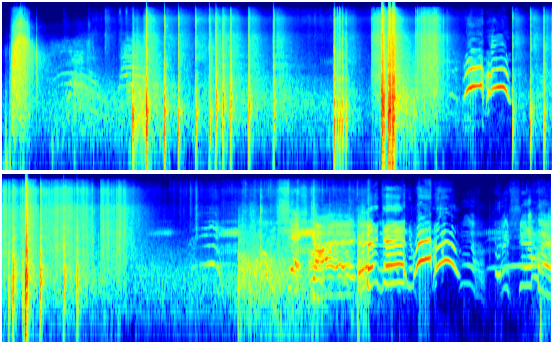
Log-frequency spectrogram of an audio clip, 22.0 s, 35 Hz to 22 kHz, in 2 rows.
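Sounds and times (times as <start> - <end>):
firework cracks and bangs: 0.0 - 9.1, 10.2 - 14.1, 15.7 - 18.4
squealing firework tones: 0.0 - 18.6.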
